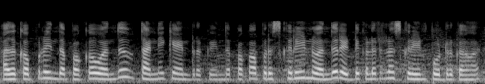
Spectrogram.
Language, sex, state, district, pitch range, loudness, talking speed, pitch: Tamil, female, Karnataka, Bangalore, 235-265 Hz, -16 LUFS, 185 wpm, 250 Hz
